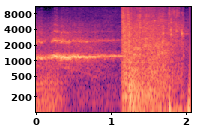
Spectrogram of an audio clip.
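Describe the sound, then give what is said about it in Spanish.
In a radio advertisement for Qualitas car insurance, a car's tires skid with a steady high-pitched squeal for about a second, then an abrupt, loud crash of smashing metal and shattering glass follows, with scattered thuds as debris settles. “Hay accidentes que pueden ser muy lamentables.”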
